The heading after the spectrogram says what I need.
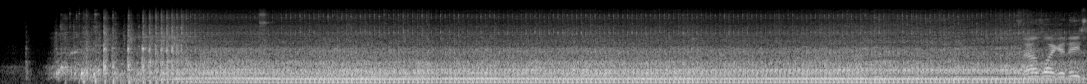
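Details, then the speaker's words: Craftsman push mower after carb clean and right-front wheel assembly, first start off the bench: catches after a pull and settles into a steady but slightly uneven, rough drone, running a little low or slow and needing more throttle. "sounds like it's a little on the low side or the slow side whatever pull it out a little bit climb it up a little bit okay it's getting so so needs a little boost to"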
